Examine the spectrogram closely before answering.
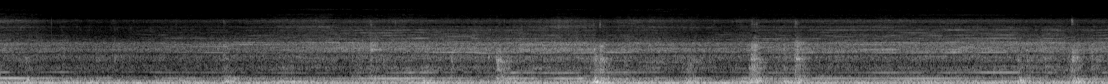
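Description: Kobelco SK200 hydraulic excavator's diesel engine running steadily under digging load, with a hydraulic humming tone that comes and goes as the boom and bucket move. Several sharp knocks of the bucket digging into hard soil, the loudest about six seconds in.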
